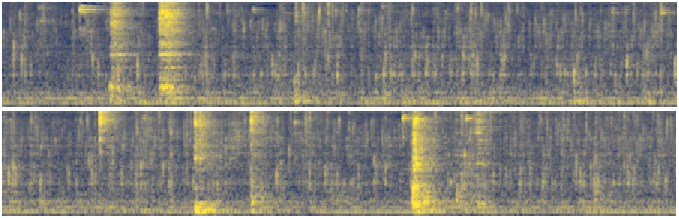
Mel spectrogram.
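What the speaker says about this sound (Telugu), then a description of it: "వీటిని ఇలా తిప్పుతూ మరిగించుకోవాలి, లేదంటే అడుగంటిపోతుంది." Sago payasam made with milk bubbles faintly in a pot, a low steady simmer with a few soft spoon scrapes and knocks from stirring.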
